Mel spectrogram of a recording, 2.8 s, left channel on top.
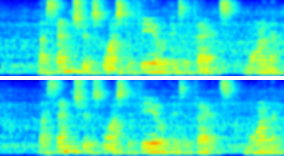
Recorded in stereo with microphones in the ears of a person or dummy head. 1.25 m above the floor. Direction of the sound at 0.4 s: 60° left (ahead or behind).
